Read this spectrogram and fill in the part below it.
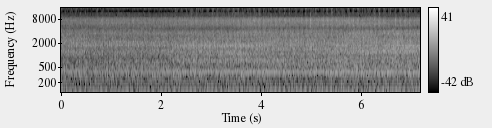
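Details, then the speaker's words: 1995 Honda Civic D16Z6 1.6 L inline-four, misfiring badly, owner suspected leaky injector: injector unplugged, idle turns lumpy, stumbling about three times a second; performance changes a lot, so that cylinder's injector is not the cause. "You can see in the camera and you can hear that that performance changed a lot. So, it's not that injector."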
